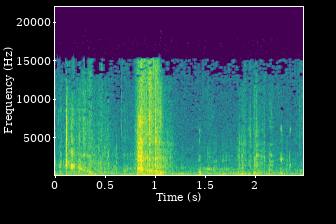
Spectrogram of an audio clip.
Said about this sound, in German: Es knuspert ja hier.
